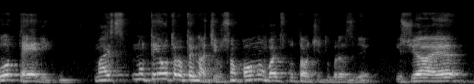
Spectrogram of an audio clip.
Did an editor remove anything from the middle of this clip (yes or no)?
no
